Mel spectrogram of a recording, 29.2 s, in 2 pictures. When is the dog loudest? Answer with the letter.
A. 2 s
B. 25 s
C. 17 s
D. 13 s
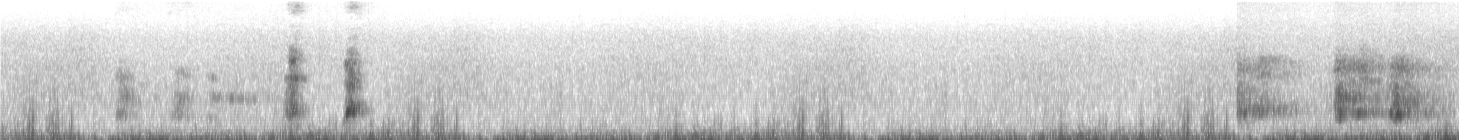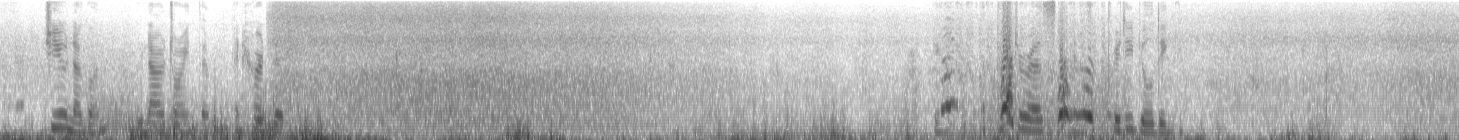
B.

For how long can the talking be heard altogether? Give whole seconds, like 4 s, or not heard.
5 s.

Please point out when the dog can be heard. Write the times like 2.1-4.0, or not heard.
1.1-3.6, 12.3-14.8, 24.0-25.6.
